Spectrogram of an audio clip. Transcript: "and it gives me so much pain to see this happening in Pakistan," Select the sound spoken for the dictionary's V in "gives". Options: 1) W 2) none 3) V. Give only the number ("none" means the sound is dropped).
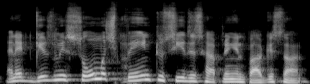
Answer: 3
